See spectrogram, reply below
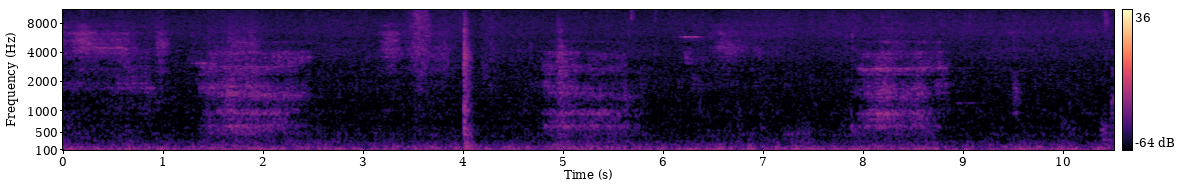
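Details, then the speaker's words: Nurse's head-to-toe assessment of an adult woman born in 1966, sitting on the bed edge. Stethoscope auscultation of the posterior chest, starting left, during deep breaths: several quiet, regular breaths over a low rumble. Normal breath sounds with no adventitious sounds. "The patient appears to have regular breathing. I didn't hear any adventitious sounds, which is what we would like to hear."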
